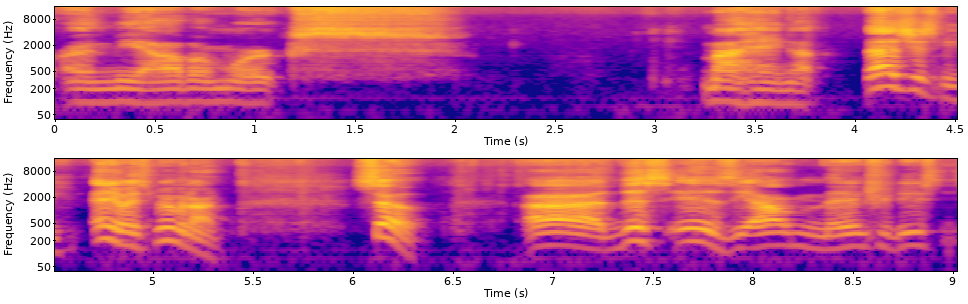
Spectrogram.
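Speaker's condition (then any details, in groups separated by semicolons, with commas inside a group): No condition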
